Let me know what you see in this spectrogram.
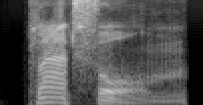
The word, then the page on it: platform: British English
